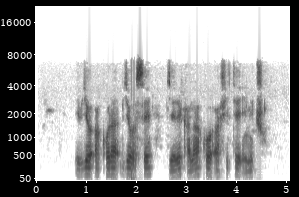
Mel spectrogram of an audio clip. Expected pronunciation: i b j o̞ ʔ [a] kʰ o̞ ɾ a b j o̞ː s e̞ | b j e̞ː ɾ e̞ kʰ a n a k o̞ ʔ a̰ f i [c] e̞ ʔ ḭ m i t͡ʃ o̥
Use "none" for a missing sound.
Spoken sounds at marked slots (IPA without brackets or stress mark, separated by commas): a, t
